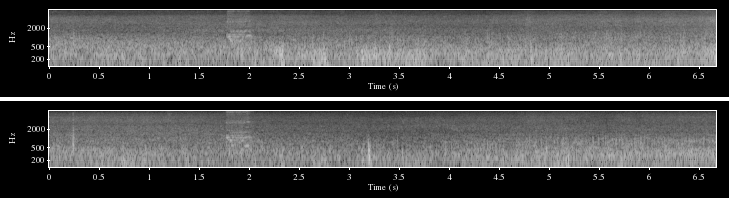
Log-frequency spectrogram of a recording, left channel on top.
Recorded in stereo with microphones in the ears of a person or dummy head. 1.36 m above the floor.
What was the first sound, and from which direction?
Writing, 40° right (ahead or behind).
